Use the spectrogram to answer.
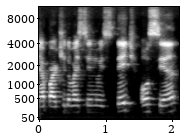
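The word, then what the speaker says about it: Stade Océane: Né, a partida vai ser no Stade Ocean, é assim a pronúncia?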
